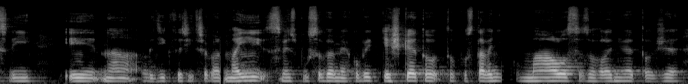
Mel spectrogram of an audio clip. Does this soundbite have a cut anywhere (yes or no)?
no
